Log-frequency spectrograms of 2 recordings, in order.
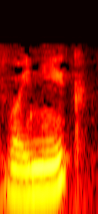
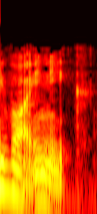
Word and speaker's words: vojnik: U srpskom standardnom književnom jeziku postoji pravilo da u unutrašnjim slogovima višesložnih reči ne mogu stajati silazni akcenti. Stoga nećemo reći devojka i vojnik, kako se kaže u nekim našim dijalektima, već devojka i vojnik.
